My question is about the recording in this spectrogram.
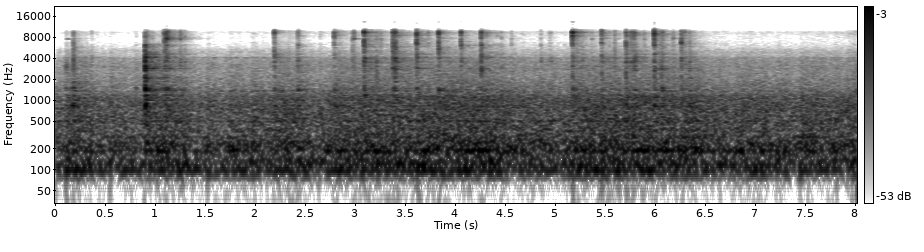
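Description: Small metallic clicks and ticks as a metal circular cable connector is pushed onto its socket and its threaded coupling ring is screwed tight by hand. The clicks come irregularly from about a second in until about six seconds in, with a slightly louder click near the start.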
